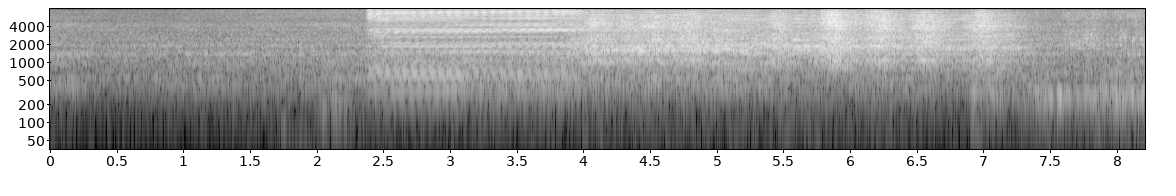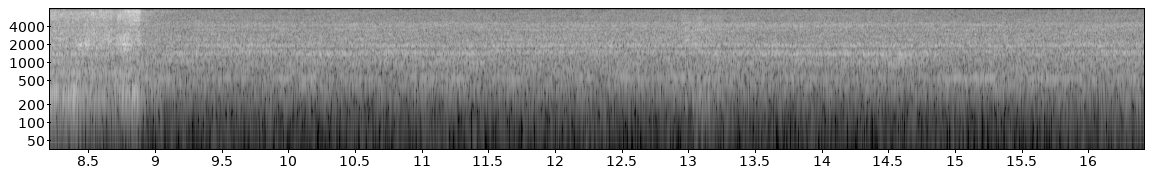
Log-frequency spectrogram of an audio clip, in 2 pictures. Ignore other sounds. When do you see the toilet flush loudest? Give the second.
8 s.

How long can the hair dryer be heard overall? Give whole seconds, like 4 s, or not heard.
16 s.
